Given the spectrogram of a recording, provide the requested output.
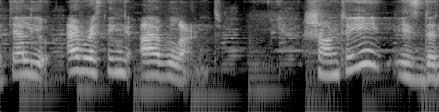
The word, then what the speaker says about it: Chantilly: I'm and today I'm making crème chantilly. Chantilly. Try to pronounce it with that French nasal sound.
